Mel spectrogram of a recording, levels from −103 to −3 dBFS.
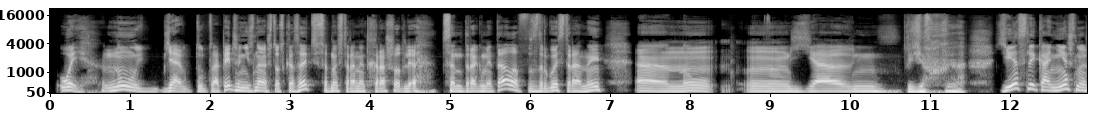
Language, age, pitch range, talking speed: Russian, 20-39, 115-150 Hz, 135 wpm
